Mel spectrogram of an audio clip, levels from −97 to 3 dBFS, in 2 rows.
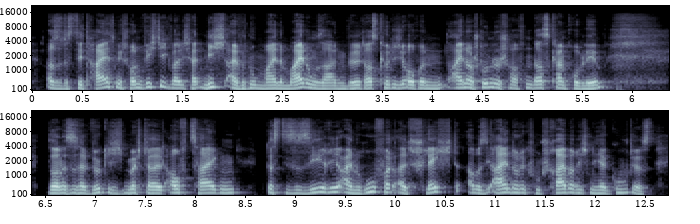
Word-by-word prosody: Also, 150 -5 -1
das 130 - -7
Detail 150 +6 +1
ist 205 -1 -3
mir 175 - -1
schon 155 +1 0
wichtig, 200 0 -3
weil 160 -1 +2
ich 155 - -10
halt 150 +3 0
nicht 200 +5 +1
einfach 150 -3 +1
nur 160 - -2
meine 145 0 +1
Meinung 150 +3 +4
sagen 135 -1 -2
will. 145 +2 +2
Das 150 +1 0
könnte 165 0 -3
ich 165 - -2
auch 155 -1 +3
in 145 0 -2
1 170 0 +2
Stunde 185 0 0
schaffen. 155 0 -7
Das 160 0 0
kein 160 -1 0
Problem, 140 +7 +1 0.8
sondern 155 -1 +6
es 160 - 0
ist 160 - -3
halt 150 -1 0
wirklich. 175 -2 -2
Ich 135 - -10
möchte 165 0 0
halt 150 0 +4
aufzeigen, 170 0 0 0.2
dass 175 -1 -4
diese 155 -3 -7
Serie 200 +8 +1
einen 155 -3 +1
Ruf 210 +8 -1
hat 190 - +1
als - - 0
schlecht, 210 +4 -2
aber 170 -3 -2
sie 150 - -7
eindeutig 175 0 +2
vom 155 -3 -8
Schreiberischen 165 -1 +1
her 150 -1 0
gut 170 +5 -6
ist. 140 -4 -5
160 Hz, 250 wpm, -23 LUFS, 150-175 Hz, 0.8 s, sondern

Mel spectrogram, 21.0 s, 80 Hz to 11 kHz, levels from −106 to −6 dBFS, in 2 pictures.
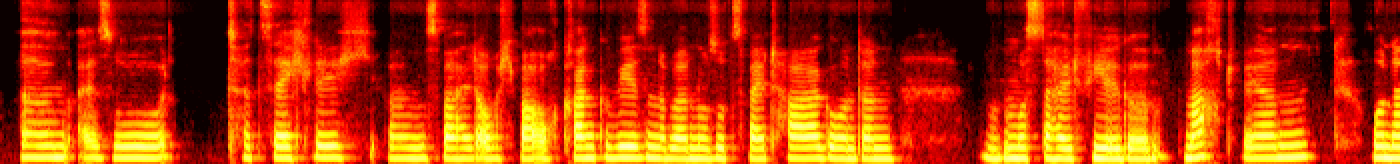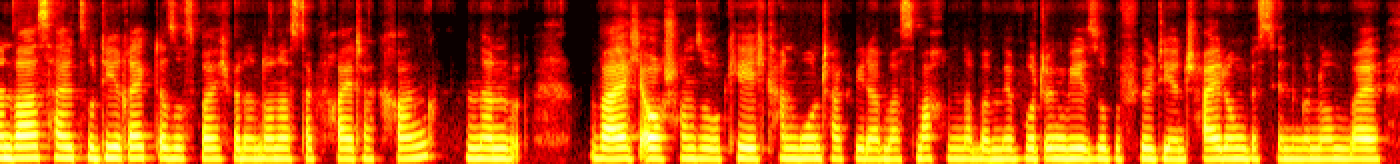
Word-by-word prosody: Ähm, 230 0 -1
also 220 0 -1 0.4
tatsächlich 220 0 -3
ähm, 210 0 -3
es 215 0 -9
war 210 0 +4
halt 205 0 -2
auch 205 - +1
ich 205 +1 -13
war 200 - +3
auch 205 - -3
krank 215 0 +1
gewesen, 220 0 +2
aber 205 -1 +1
nur 205 -1 +1
so 205 0 -1
2 205 -1 -2
Tage, 210 +1 +1
und 205 0 -1
dann 205 -1 -1 0.6
m 205 -2 -3
musste 210 0 +1
halt 200 -1 +2
viel 205 -1 +3
gemacht 220 +4 -2
werden. 225 +3 -1 0.4
Und 225 -1 +3
dann 215 0 +5
war 220 0 +8
es 220 +1 -1
halt 215 -1 +2
so 215 -1 0
direkt 215 0 +2
also, 205 0 +1
es 205 0 -10
war 200 0 +3
ich 200 0 -8
war 200 - 0
dann 200 0 -1
Donnerstag, 200 0 -1
Freitag 200 0 -2
krank, 215 +4 -2 0.2
und 205 0 +1
dann 205 -1 +2
w - - -6 0.5
war 205 -1 +6
ich 210 - -1
auch 205 0 +8
schon 205 0 -4
so: 200 0 -1
„Okay, 205 +1 +2
ich 200 - -3
kann 205 -1 -3
Montag 205 0 -2
wieder 200 -1 -2
was 195 +1 -5
machen“, 205 -1 -4
aber 195 -1 -3
mir 195 0 -2
wurde 205 0 -1
irgendwie 205 0 +3
so 200 0 -1
gefühlt 200 0 -2
die 200 - +1
Entscheidung 200 +1 0
'n 200 - -2
bisschen 195 0 -4
genommen, 195 0 -1
weil 195 0 +3
205 Hz, 195 wpm, -21 LUFS, 200-215 Hz, 0.6 s, war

